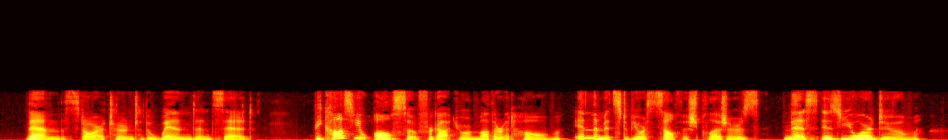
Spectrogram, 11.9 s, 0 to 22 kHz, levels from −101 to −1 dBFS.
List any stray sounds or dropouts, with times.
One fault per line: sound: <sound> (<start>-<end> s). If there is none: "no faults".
no faults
